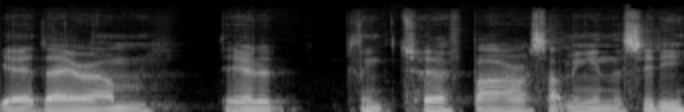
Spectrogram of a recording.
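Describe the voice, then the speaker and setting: A man with an Australian accent speaks in a fairly low pitch and a flat monotone at a moderate pace. The recording is very clean, with a silent background. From Australia, Melbourne. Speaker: football fan, podcast founder. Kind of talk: casual chat.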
